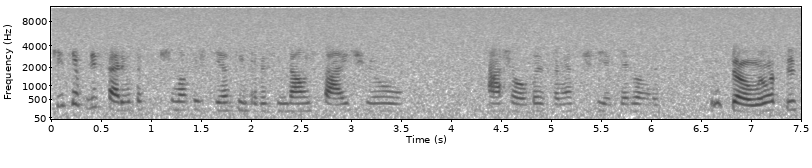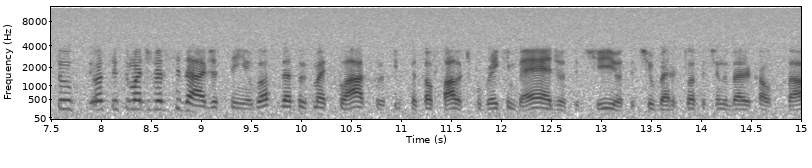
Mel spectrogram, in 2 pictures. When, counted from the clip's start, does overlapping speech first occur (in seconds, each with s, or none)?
none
